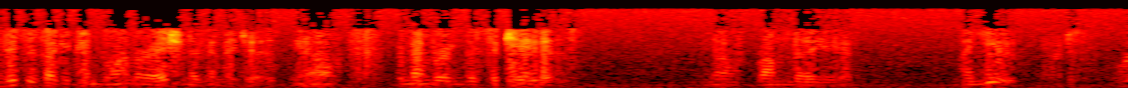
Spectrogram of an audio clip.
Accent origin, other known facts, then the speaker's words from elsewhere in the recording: Ohio, United States; Growing up in Ohio.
